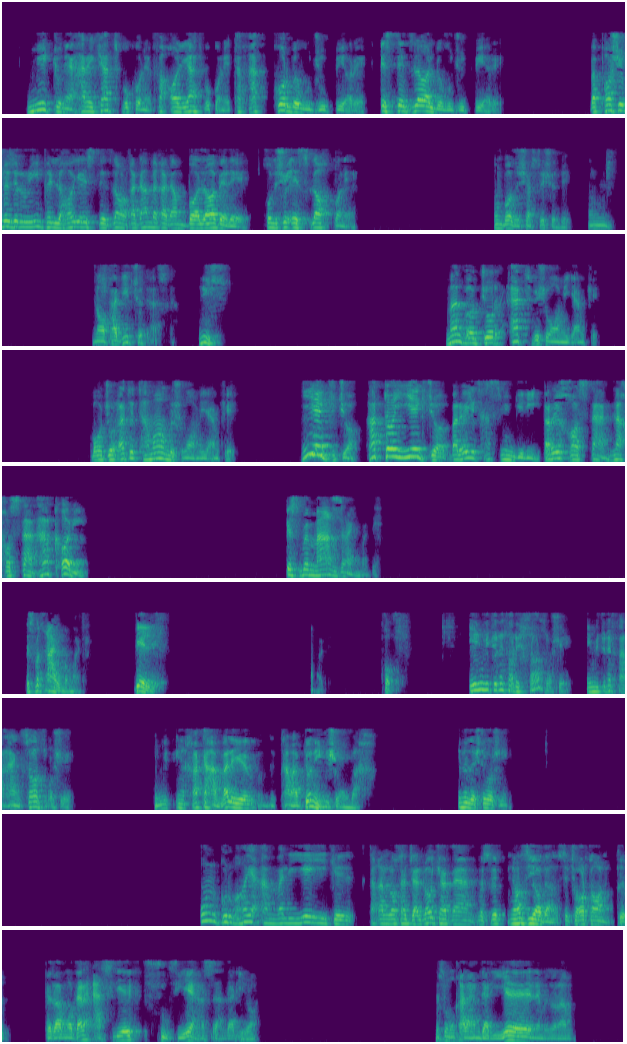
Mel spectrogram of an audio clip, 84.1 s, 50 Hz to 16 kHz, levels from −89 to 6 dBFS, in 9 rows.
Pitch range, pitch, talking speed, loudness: 125-170 Hz, 145 Hz, 85 wpm, -23 LUFS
